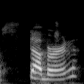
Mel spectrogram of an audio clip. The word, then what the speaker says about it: stubborn: stubborn stubborn yeah stubborn so stress falls on the first syllable um and we don't really pronounce the O so stubborn and it means um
